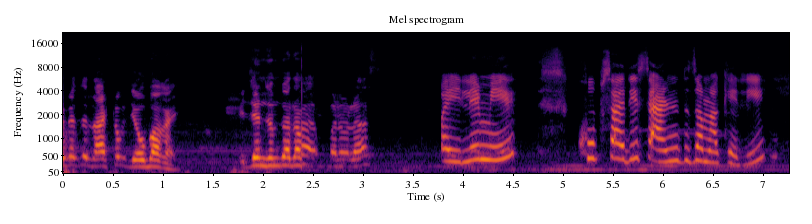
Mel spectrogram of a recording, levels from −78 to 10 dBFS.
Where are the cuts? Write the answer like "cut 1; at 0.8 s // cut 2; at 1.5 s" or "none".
cut 1; at 2.4 s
